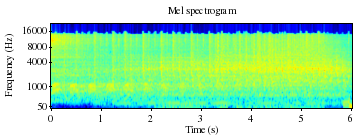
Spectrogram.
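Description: Electronic house music from a club DJ set. The bass is missing at first and fades in over the first couple of seconds, then heavy bass and beats come in right at the end.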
